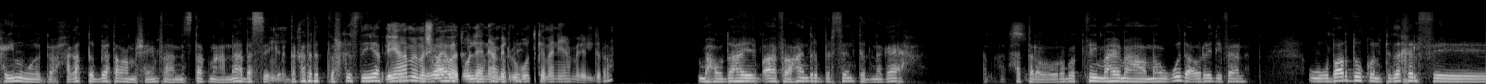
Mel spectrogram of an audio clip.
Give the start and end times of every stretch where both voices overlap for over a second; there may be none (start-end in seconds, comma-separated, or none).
3.8-5.4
